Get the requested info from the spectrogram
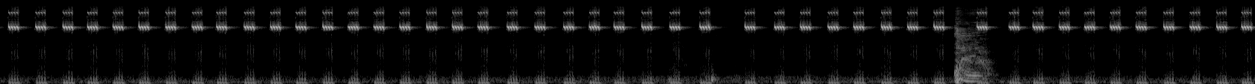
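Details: A cricket repeats shrill, evenly spaced chirps about four times a second. It pauses briefly once, and a short dull knock is heard later. Kept as a bird-training master sound.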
